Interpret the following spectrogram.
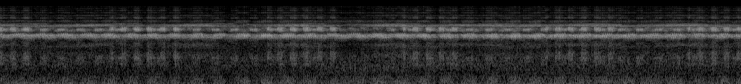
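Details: Many insects singing in a Japanese garden in autumn, towards dawn: a dense, steady, shrill high-pitched trilling layered in two bands, with softer pulsed chirps beneath repeating about four times per second, continuous throughout.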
